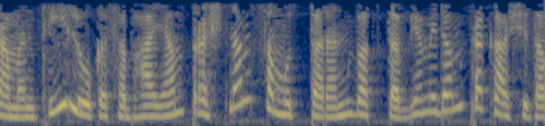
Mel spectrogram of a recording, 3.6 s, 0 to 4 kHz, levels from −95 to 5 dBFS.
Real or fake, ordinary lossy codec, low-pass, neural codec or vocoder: real; none; 3.6 kHz; none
